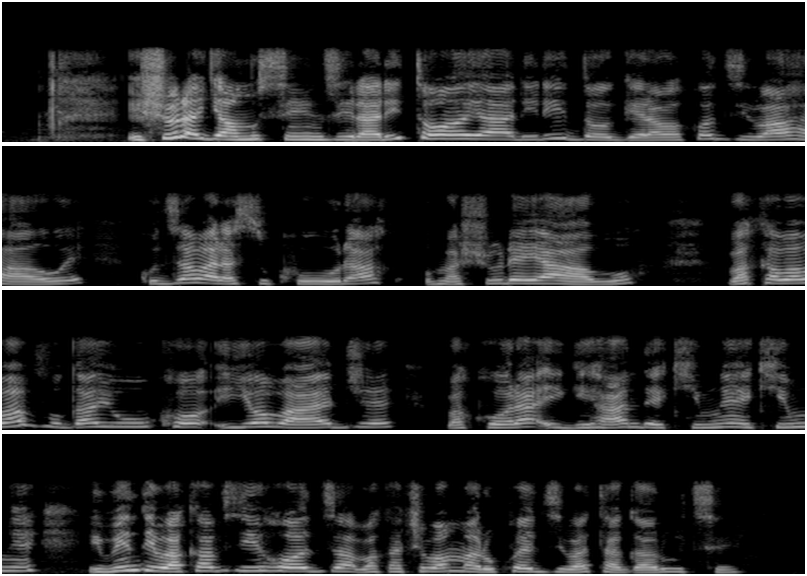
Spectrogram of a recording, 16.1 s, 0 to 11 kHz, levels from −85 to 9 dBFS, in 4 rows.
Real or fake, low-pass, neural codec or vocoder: real; 7.2 kHz; none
